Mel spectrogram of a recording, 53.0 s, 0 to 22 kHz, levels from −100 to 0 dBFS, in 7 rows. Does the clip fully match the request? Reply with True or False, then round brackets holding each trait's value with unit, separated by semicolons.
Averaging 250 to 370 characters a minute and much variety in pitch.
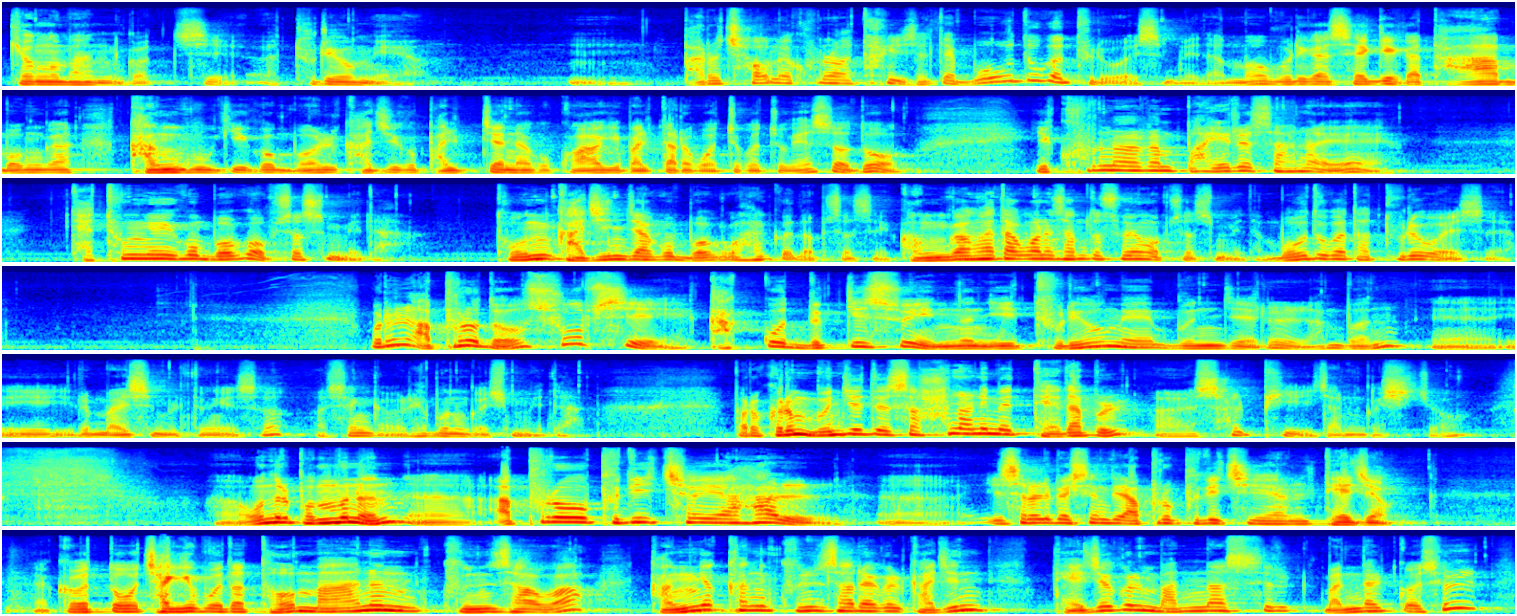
True (300 characters per minute; 7.1 semitones)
